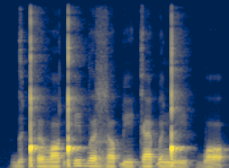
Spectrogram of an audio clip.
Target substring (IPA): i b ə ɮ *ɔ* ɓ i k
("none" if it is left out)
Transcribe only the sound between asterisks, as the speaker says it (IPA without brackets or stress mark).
ʌ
